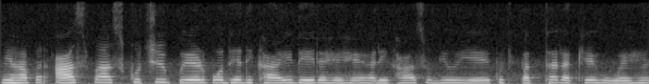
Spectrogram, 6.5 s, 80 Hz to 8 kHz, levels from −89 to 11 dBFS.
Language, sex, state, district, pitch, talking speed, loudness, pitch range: Hindi, female, Uttar Pradesh, Budaun, 245 Hz, 185 wpm, -19 LUFS, 240-265 Hz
